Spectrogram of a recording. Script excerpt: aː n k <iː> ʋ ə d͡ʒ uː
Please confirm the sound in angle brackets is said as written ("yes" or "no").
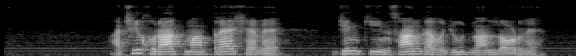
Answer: no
